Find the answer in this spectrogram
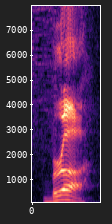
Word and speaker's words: Bruh: Bruh is definitely dominating here. You pronounce it like that, right? It isn't brew, it's bruh.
